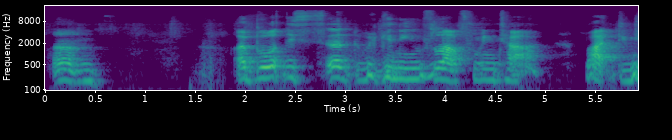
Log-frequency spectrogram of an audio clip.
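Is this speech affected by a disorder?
Yes: cerebral palsy; uses wheelchair.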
